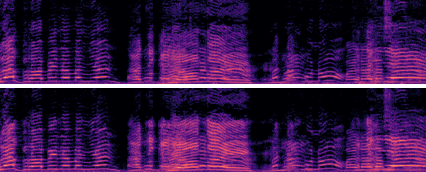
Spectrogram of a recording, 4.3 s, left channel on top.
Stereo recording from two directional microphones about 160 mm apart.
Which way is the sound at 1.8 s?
45° left (ahead or behind).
